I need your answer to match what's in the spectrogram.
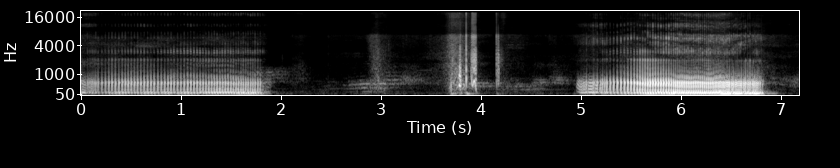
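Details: A sleeping dog snores: two long, rough, rattling low buzzes on the in-breath, with a quiet out-breath and a small rustle between them.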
